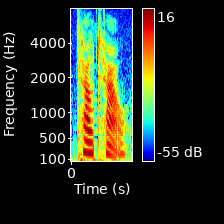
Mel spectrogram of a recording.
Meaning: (verb) 1. To kneel and bow low enough to touch one’s forehead to the ground 2. To grovel, act in a very submissive manner; to show obeisance to (someone or something) in such a manner; to bow
- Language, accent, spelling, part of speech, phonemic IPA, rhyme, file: English, US, kowtow, verb / noun, /ˈkaʊˌtaʊ/, -aʊ, En-us-kowtow.ogg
